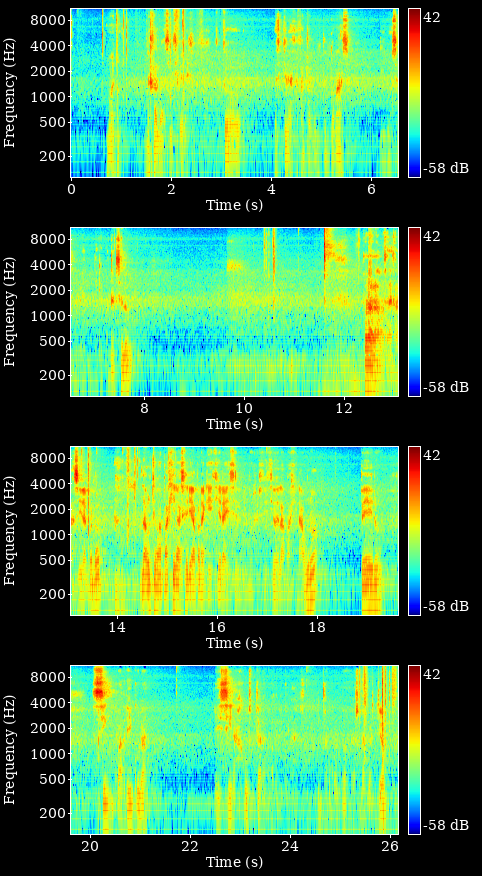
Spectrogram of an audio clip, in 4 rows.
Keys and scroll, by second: 0.9 super+z, 2.1 super+Tab, 10.5 super+Tab, 13.4 space, 15.2 space, 25.9 v.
